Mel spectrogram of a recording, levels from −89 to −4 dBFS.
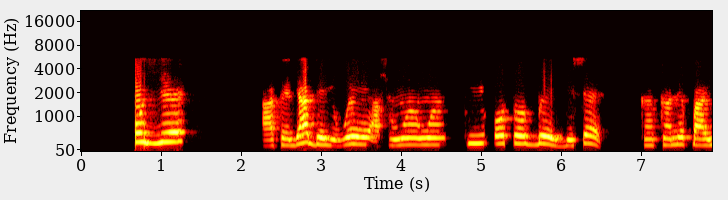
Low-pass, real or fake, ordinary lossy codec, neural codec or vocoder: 5.4 kHz; real; none; none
